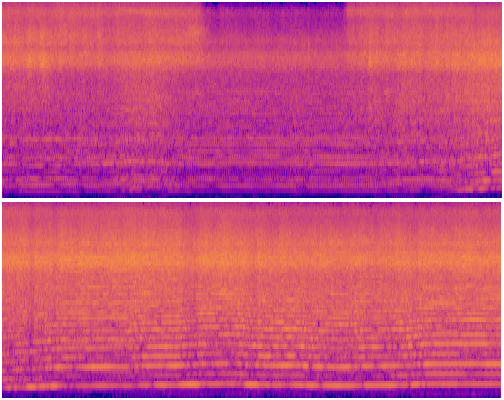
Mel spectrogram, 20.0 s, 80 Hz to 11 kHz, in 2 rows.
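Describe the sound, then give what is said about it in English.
A car engine revs up in stages to about 7,500 RPM: a steady, buzzing drone dips briefly, then its pitch climbs and holds at a loud, high, even whine to the end, with no talk. “Building up in stages to around 7,500 RPM, which is the highest.”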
